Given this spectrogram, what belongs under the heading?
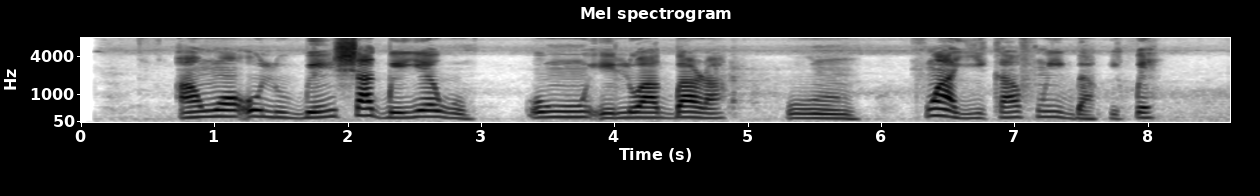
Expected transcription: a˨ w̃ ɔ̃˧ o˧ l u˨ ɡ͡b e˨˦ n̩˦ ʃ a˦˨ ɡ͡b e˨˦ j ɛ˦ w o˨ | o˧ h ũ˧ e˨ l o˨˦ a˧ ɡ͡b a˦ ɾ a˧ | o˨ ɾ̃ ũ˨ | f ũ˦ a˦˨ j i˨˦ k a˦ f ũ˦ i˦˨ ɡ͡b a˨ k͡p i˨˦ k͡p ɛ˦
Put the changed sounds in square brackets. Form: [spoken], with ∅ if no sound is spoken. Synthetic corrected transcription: a˨ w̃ ɔ̃˧ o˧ l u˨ ɡ͡b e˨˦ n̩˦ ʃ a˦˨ ɡ͡b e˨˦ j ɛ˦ w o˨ | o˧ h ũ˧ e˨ l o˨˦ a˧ ɡ͡b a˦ ɾ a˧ | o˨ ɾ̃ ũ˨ | f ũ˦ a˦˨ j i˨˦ k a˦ f ũ˦ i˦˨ ɡ͡b a˨ k͡p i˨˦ k͡p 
